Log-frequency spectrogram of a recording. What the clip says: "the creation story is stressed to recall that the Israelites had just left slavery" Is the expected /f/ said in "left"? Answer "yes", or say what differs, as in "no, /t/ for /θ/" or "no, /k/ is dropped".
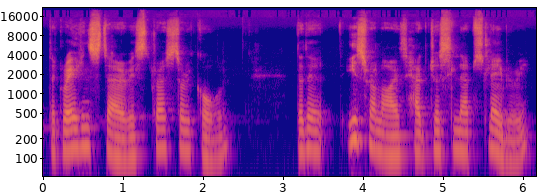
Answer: no, /p/ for /f/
